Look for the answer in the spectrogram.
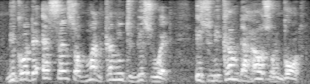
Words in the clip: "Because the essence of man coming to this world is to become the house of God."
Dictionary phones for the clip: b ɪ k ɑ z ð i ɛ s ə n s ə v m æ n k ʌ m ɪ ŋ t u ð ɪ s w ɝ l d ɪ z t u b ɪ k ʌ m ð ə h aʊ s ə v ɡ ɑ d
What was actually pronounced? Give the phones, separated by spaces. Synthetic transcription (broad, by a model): b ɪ k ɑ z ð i ɛ s ə n s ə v m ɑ n k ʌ m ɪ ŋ t u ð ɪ s w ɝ d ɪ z t u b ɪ k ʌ m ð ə h aʊ s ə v ɡ ɑ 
